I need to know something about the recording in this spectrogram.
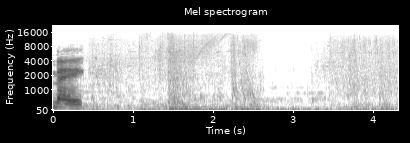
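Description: Laser blasts and explosions ring out from a video game.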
